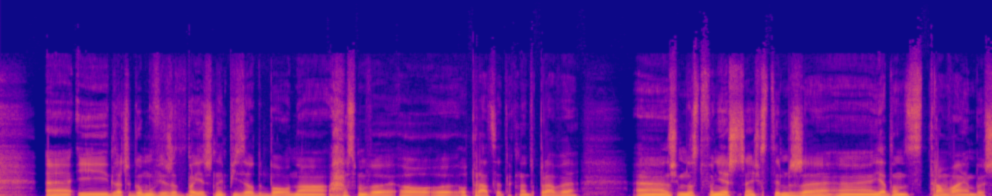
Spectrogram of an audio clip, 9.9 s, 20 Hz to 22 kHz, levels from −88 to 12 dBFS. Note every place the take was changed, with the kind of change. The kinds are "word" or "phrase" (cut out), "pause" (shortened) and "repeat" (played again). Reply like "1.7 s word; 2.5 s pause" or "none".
1.9 s word; 3.4 s word; 4.6 s word; 5.3 s word; 6.7 s word; 7.6 s word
